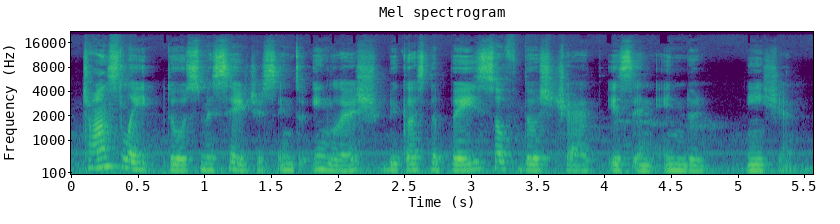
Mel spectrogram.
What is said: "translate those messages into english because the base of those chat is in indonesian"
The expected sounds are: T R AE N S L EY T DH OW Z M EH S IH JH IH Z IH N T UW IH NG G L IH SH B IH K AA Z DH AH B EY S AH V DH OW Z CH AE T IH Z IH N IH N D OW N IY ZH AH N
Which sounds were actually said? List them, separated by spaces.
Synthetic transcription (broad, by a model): T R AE N S L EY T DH OW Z M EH S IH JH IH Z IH N T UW IH NG G L IH SH B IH K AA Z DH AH B EY S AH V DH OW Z CH AE T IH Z IH N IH N D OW N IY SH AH N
